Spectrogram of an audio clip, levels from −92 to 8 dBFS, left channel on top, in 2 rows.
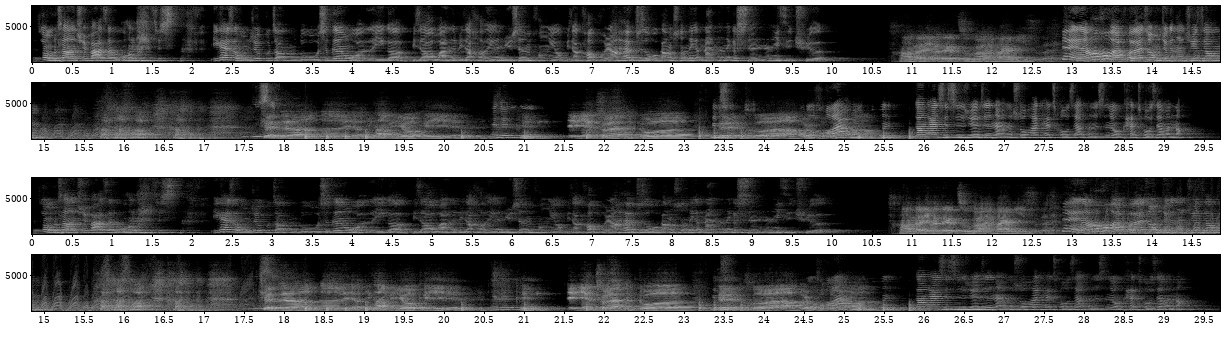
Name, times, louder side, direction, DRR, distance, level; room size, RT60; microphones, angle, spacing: voice 1, 0.1-10.0 12.9-15.1 17.5-17.9 20.6-21.2 23.3-23.9 24.4-25.6 25.9-29.2, left 4 dB, 70° left, 0.7 m, -34 dB
voice 2, 10.7-12.8 15.6-17.4 17.7-21.1 21.5-25.3, right 1 dB, 75° right, 1.9 m, -33 dB
sound 1, 13.0-18.5, right 3 dB, 55° right, 0.6 m, -44 dB
sound 2, 18.3-19.2 20.2-20.4 21.0-21.2 21.8-22.0 23.2-23.9 25.2-26.0, equal, 5° left, 0.5 m, -34 dB
7.1 x 6.5 x 4.2 m
head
